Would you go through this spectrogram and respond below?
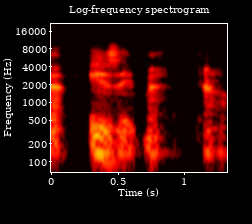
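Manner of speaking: breathy, hushed whisper. A character whispers to a companion as he passes her: whispering. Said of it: "Cha whispers to Niavar as he passes her".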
